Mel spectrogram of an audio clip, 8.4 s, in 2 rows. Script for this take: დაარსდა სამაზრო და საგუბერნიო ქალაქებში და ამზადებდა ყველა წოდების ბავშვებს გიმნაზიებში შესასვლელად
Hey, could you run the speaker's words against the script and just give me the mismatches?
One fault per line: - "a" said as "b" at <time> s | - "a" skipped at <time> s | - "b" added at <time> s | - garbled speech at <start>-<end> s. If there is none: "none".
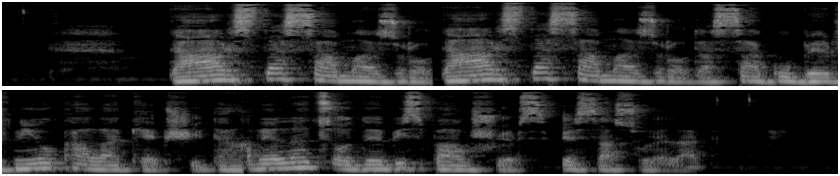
- "დაარსდა სამაზრო" added at 2.2 s
- "ამზადებდა" skipped at 5.4 s
- "გიმნაზიებში" skipped at 6.9 s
